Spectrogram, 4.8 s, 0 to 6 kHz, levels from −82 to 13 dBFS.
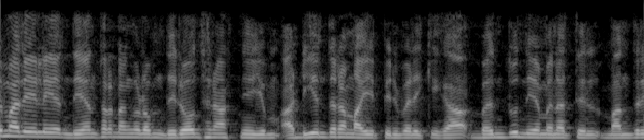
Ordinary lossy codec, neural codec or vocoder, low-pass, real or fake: none; codec, 16 kHz, 4 kbps, X-Codec, WavLM features, trained on Multilingual LibriSpeech; 5.4 kHz; fake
